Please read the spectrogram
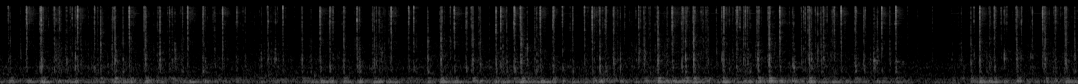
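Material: Plastic.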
